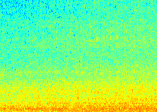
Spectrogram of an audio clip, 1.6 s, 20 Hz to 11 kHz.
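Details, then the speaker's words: 1998 Ford Ranger, after replacing one clogged fuel injector (four spray holes blocked) that caused a rough idle: smooth, even idle with steady low hum, no stumble or miss; sounding really good through the pipe. "and sounds like it's going to make a good one now that we got the injector changed. It's sounding really good throughout the pipe."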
